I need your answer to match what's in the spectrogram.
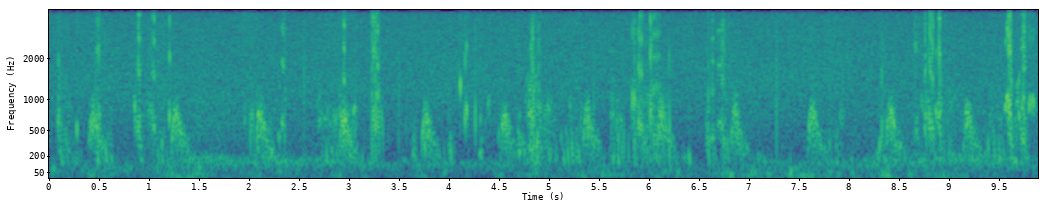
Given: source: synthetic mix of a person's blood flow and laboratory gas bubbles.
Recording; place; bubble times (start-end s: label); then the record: Doppler ultrasound of blood flow; subclavian vein
0.07-0.34 s: bubbles
0.43-0.65 s: bubbles
0.83-1.24 s: bubbles
1.92-2.12 s: bubbles
2.19-2.36 s: bubbles
2.67-3.10 s: bubbles
3.19-3.38 s: bubbles
3.48-3.80 s: bubbles
3.98-4.43 s: bubbles
4.48-4.56 s: bubbles
4.67-5.34 s: bubbles
5.60-6.22 s: bubbles
6.36-6.46 s: bubbles
6.55-6.90 s: bubbles
7.78-7.96 s: bubbles
8.26-8.41 s: bubbles
8.65-9.08 s: bubbles
9.36-9.88 s: bubbles
From the record:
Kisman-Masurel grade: 243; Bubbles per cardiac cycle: several, 3 to 8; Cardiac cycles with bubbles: 100%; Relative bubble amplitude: loud (0.450 to 0.775); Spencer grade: 3 (all of the cardiac periods contain showers or single bubble signals, but not dominating or overriding the cardiac motion signals); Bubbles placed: anywhere in the cardiac cycle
